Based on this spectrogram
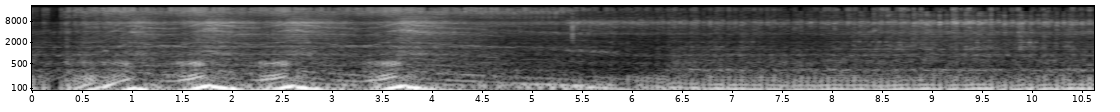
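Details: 1977 Honda GL1000 Gold Wing, still partly warm from a ride 45 minutes earlier, started in neutral with the choke off. Three quick, clean throttle blips rise and fall smoothly, then a steady, even idle; normal throttle response.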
